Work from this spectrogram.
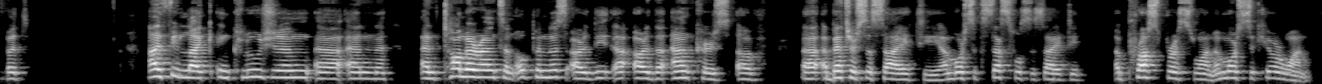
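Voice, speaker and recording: A woman speaking as a guest on an online conference call, earnest and halting, with many fillers and restarts. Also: mid-range voice. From Yemen. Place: home in Dubai. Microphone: video call.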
